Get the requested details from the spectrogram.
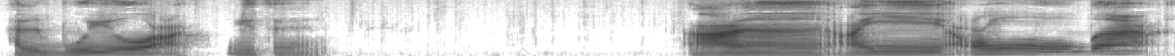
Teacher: Jadi berbeda hamzah dengan ain gitu. Ain ya letaknya ada di kerongkongan.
